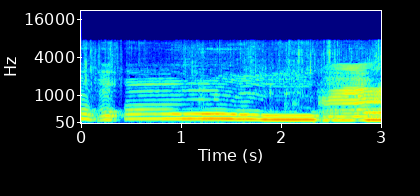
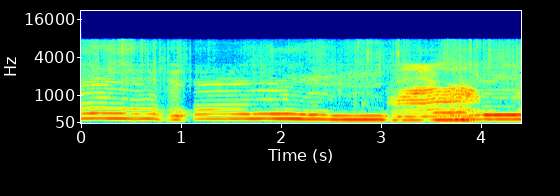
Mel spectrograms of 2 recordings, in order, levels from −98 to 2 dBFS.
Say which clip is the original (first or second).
first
